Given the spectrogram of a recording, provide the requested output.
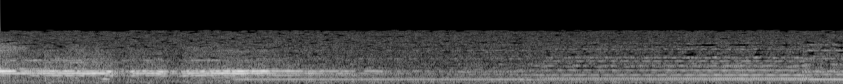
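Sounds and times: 
train whistle blowing in long sliding tones: 0.0 - 8.4.

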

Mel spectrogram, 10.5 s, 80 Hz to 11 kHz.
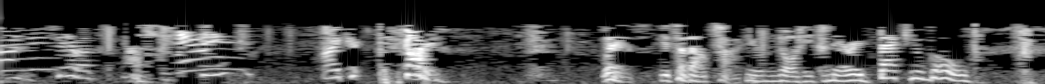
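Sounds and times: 
cat yowling: 0.0 - 2.6
speech: 0.7 - 4.6, 5.3 - 10.4.

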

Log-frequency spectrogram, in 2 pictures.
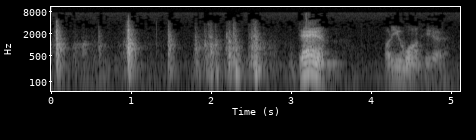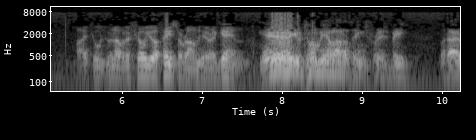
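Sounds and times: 
dull knocks and rattling wooden thuds of a door: 0.0 - 2.8
house door being opened: 0.0 - 2.8
speech: 3.1 - 3.5, 4.2 - 10.2.

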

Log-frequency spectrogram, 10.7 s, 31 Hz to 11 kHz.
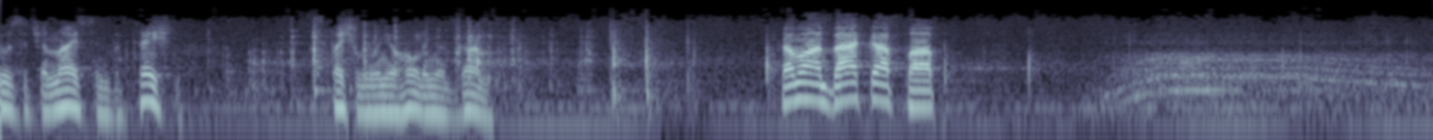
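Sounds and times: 
speech: 0.0 - 1.5, 2.5 - 3.8, 5.8 - 7.2
elevator motor whirring hum: 8.1 - 10.7.

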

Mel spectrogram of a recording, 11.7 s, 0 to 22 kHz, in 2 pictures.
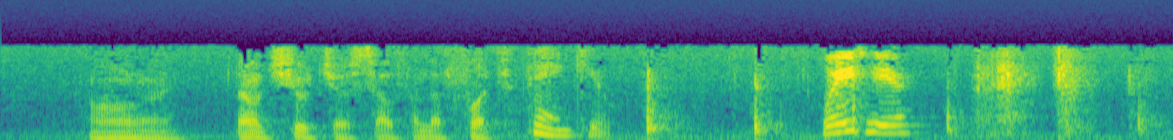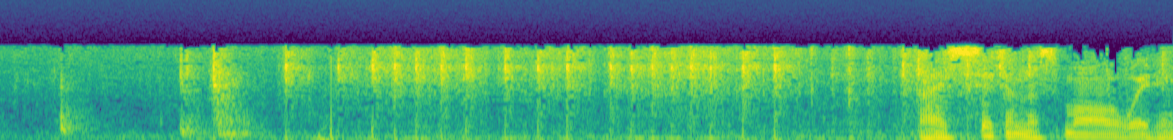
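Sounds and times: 
speech: 1.2 - 3.2, 4.1 - 5.1, 10.7 - 11.7
mechanical typewriter keystrokes clattering: 7.3 - 11.7.

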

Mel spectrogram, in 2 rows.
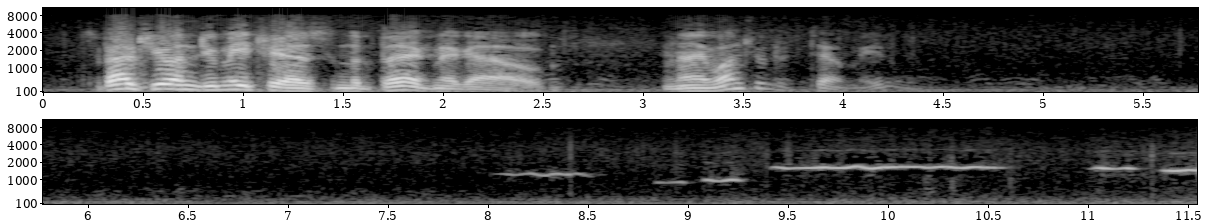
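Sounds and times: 
faint hiss: 0.0 - 11.5
speech: 0.2 - 4.3
man whistling a tune: 8.0 - 11.5.

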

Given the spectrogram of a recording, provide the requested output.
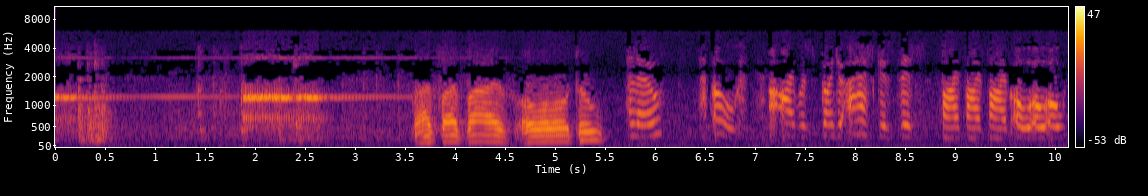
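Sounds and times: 
special telephone line ringing in short bursts: 0.0 - 4.7
faint steady electrical hum: 0.0 - 10.1
speech: 3.6 - 5.6, 8.3 - 10.1.

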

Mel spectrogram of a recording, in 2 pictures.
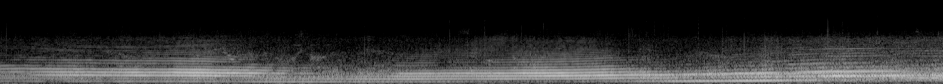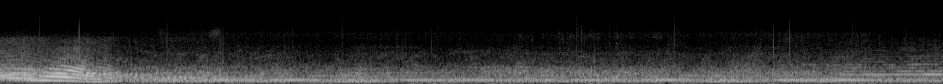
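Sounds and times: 
stunt propeller plane engine roaring in a dive: 0.0 - 18.8.

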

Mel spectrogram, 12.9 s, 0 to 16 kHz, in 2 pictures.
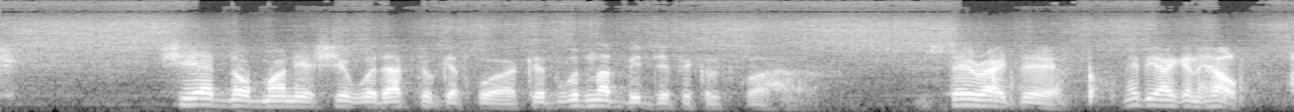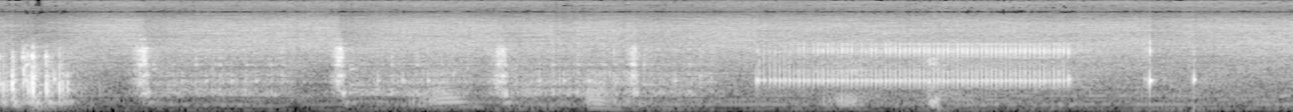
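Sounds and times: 
speech: 0.9 - 6.7
telephone ringing: 7.2 - 12.4.

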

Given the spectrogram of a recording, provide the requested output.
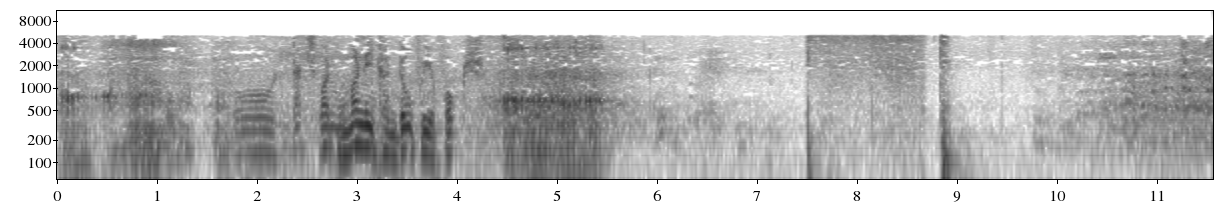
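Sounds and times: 
loud rasping snore with a deep growling rumble: 0.0 - 2.4, 4.4 - 5.7
speech: 2.5 - 5.0
laughter: 2.7 - 6.9, 9.8 - 11.5.

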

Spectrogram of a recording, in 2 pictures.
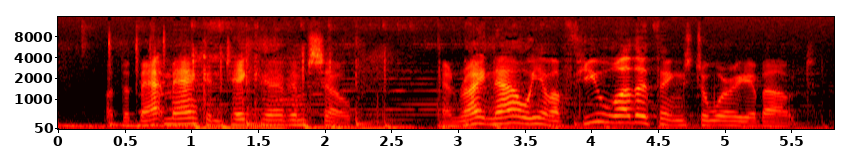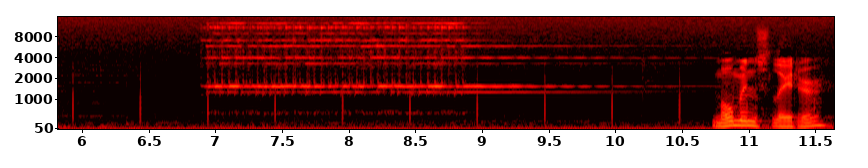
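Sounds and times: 
speech: 0.4 - 5.7, 10.8 - 11.6
telephone bell ringing with a metallic trill: 6.9 - 11.1.

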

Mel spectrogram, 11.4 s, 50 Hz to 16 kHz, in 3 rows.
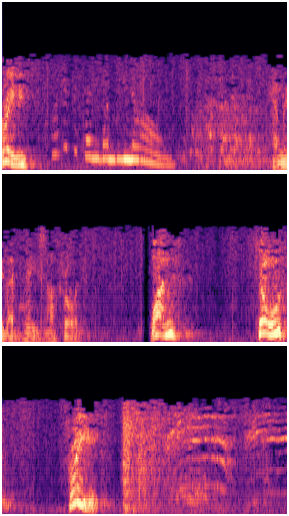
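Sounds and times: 
speech: 0.0 - 0.5, 1.3 - 5.1, 5.8 - 6.4, 7.2 - 7.8, 8.5 - 9.0
hiss: 0.0 - 11.4
laughter: 2.4 - 4.2
cat meowing: 9.8 - 11.4.

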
